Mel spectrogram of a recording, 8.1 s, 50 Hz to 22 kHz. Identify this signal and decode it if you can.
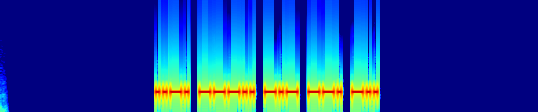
Morse code, heard as a keyed tone, about 22 wpm, 700 Hz. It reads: F8KGD
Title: DXCC-100 Call Signs - 5 Characters - 22wpm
